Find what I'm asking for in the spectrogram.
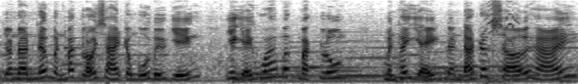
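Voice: medium pitch, lively intonation, fairly quick, lightly acted. An actor voicing a timid, anxious little truck in a children's cartoon, nervous and pleading. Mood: sheepish. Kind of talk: animated children's cartoon dubbing. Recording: music behind the voice.

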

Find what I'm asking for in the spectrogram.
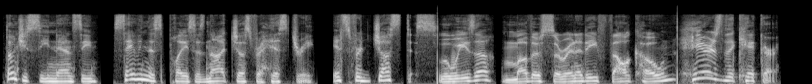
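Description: A fervent political activist from an adventure game. His voice sits fairly high and swoops widely as he wisecracks in counterculture slang. The delivery is theatrical and impassioned, recorded very dry. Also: big pitch swings, normal speed, few pauses, no echo. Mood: earnest, eager. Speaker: video game voice actor. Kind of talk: video game character dialogue.

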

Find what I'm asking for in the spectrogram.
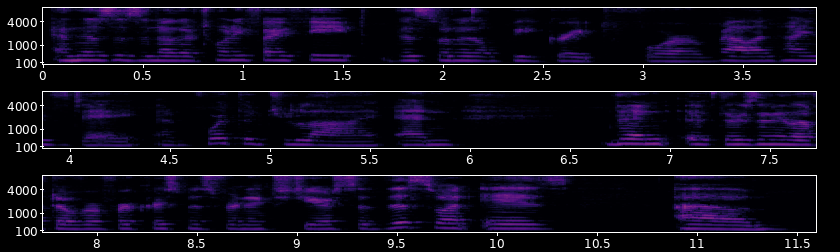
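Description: A woman in her forties, a little hoarse and husky after being sick, chatting in a friendly way as she shows off items in a small room. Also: fairly low pitch, fairly even intonation, a little slow. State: slightly hoarse after illness. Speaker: vlogger host. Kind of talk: casual shopping haul chat. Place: small indoor room in front of a plain wall. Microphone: phone camera with a clip or shotgun mic at close range.

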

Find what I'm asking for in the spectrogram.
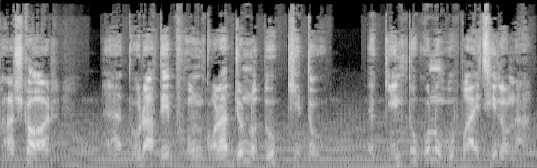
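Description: A man's voice: a little high, expressive, normal speed, over music, lightly acted. A man playing a stern, pushy office boss with an authoritative manner in a cartoon story. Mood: businesslike. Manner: scolding, authoritative. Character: stern, pushy male newspaper boss on the phone.

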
